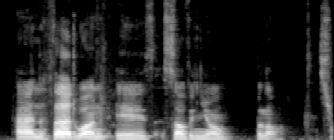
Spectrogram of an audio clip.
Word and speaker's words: Sauvignon Blanc: You were saying how it's also pronounced kind of like a Y in the English language. Sauvignon Blanc. Nyon. And it's the N at the end, which is also a different sound to the English language, which it's not Sauvignon. No, it's not non. Sauvignon. No, Sauvignon. See, even I got it wrong.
